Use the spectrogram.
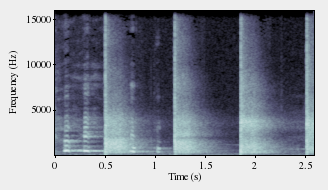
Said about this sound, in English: Man, can we slow clap her? She's cold.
